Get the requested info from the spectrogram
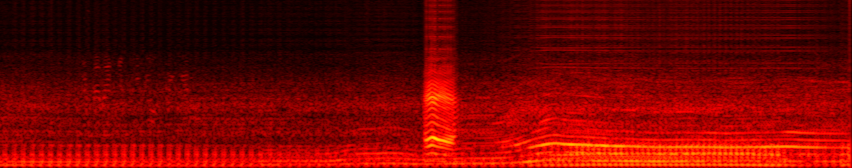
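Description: Sport motorcycle engines idling with a fast, even pulse. About five seconds in one is revved up and held at a steady higher pitch. A short high-pitched wavering sound, like a brief shout, comes just before.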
